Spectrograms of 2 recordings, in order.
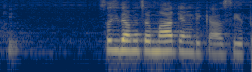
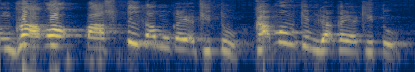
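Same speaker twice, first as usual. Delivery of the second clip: harsh insistence; 4 semitones higher, 10 dB louder than usual. Pretend. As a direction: pretend Eli shouting her down, louder and higher. Eli insists harshly, pretend scenario. (Eli membentak dengan keras, tidak mau mendengar)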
